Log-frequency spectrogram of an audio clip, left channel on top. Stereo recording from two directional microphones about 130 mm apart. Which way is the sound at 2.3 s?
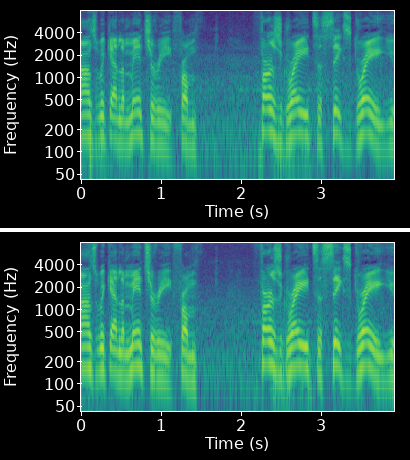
65° right (ahead or behind).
